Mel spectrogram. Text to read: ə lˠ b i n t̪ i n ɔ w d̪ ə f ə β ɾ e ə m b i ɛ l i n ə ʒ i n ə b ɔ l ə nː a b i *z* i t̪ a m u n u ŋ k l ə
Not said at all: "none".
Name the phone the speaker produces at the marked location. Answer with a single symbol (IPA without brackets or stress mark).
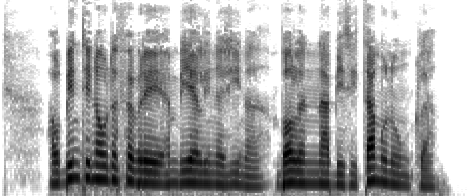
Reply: z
